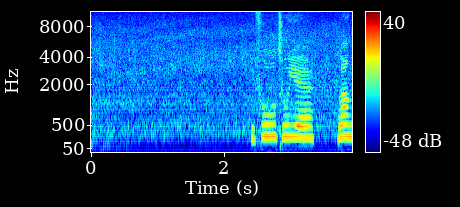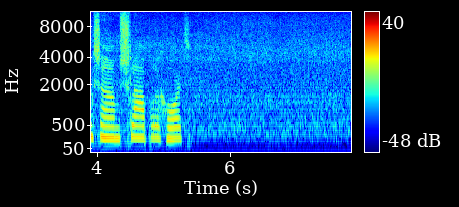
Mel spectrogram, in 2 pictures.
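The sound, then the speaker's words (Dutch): A steady, even rush of a waterfall fills the whole recording at a constant level, with a calm voice speaking briefly over it in the middle. “En laat je meevoeren door het geluid van de waterval.”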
